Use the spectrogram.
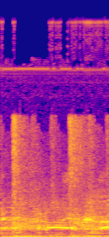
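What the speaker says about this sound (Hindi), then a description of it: "जमकर हो हंगामा, नारेबाजी" Crowd of migrant workers protesting in the street, a loud mass of shouting and yelling voices blending into a dense roar, close and continuous for a brief moment.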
